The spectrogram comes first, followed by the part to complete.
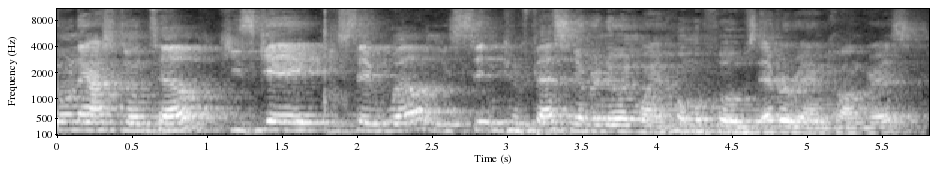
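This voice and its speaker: Against noticeable background noise, the speech runs with hardly any pauses and ordinary pitch variation. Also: man, high pitch for a man. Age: young. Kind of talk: poetry slam performance. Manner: fast.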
